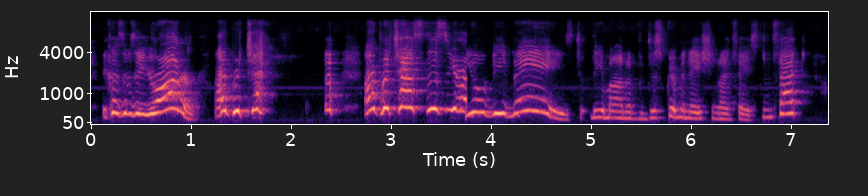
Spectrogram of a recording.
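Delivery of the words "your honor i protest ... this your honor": raised voice, loud and rising to high pitch. Retelling protesting to a judge in court: imitating own raised voice. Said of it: "if I raised my voice to the judge".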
